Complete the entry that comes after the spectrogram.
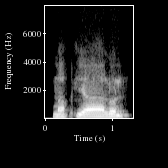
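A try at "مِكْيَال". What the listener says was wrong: Mikyalun bukan ma. Mi.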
